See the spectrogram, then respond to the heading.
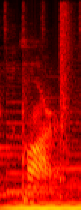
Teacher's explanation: general American English is rhotic, and speakers pronounce the R in words like par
